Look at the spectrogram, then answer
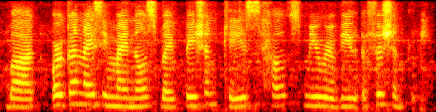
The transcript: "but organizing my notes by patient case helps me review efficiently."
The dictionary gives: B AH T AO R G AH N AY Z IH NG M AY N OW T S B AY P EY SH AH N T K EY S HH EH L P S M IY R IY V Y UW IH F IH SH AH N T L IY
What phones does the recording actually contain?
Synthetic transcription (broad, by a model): B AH T AO R G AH N AY S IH NG M AY N OW T S B AY P EY SH AH N T K EY S HH EH L P S M IY R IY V Y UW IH F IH SH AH N T L IY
